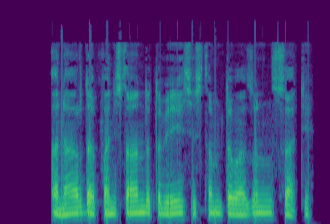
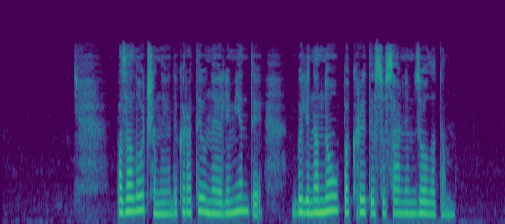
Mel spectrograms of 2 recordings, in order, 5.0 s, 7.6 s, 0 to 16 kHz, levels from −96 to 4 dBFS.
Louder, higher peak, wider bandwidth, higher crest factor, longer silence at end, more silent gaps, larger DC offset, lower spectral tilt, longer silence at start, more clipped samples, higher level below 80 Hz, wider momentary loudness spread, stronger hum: first, -23 LUFS vs -30 LUFS; first, -4 dBFS vs -14 dBFS; about the same, 8.4 kHz vs 7.8 kHz; about the same, 18 dB vs 18 dB; second, 0.3 s vs 0.75 s; neither; neither; about the same, -6.5 dB/octave vs -5.5 dB/octave; second, 0.8 s vs 1.1 s; neither; first, -56 dBFS vs -66 dBFS; second, 6 LU vs 20 LU; neither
